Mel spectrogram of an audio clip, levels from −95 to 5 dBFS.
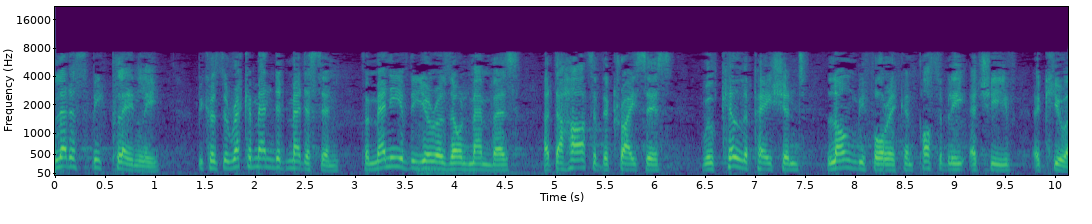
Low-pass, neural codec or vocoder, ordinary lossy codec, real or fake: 7.2 kHz; none; MP3, 64 kbps; real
